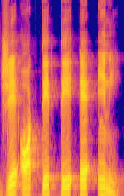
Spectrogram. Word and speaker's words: gotten: do verbo to get que é o gotten g o t t e n gotten e a pronúncia anasalada também quando a gente engole o o o o TT fica assim gotten I have gotten I have gotten Ah também é uma pronúncia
